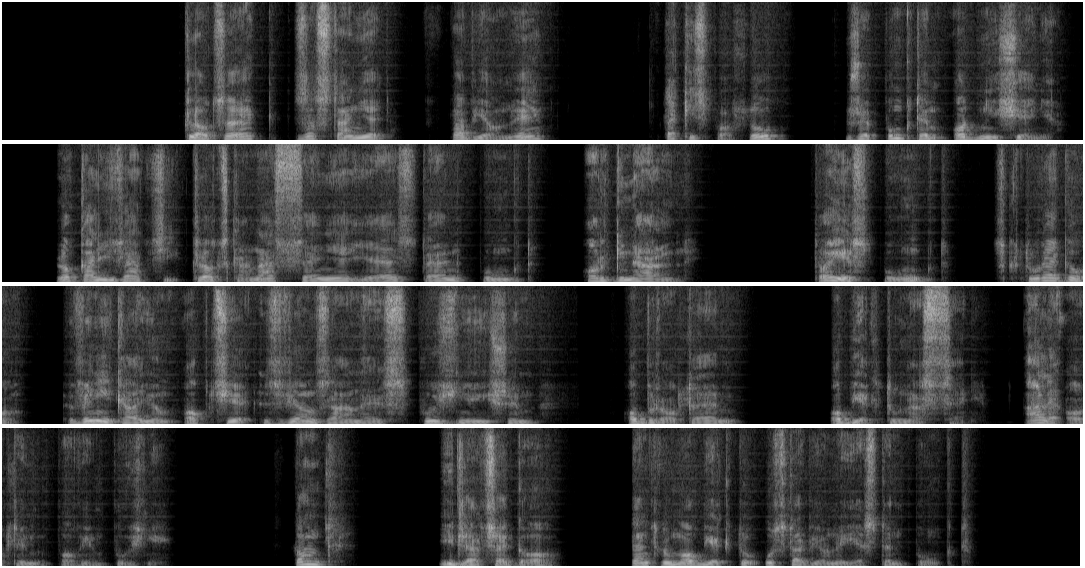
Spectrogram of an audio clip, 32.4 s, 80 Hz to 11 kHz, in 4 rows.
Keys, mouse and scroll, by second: 15.6-25.4 drag.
